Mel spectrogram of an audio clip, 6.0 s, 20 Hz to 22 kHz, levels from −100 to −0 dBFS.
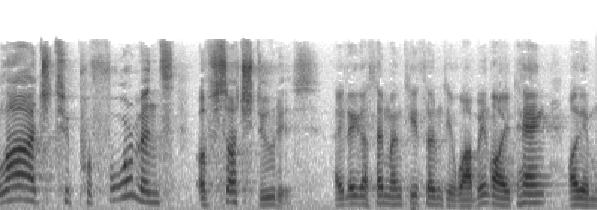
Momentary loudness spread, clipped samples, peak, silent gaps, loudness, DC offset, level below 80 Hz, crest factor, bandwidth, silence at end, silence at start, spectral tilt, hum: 13 LU; under 0.1%; -6 dBFS; none; -25 LUFS; under 0.1%; -60 dBFS; 18 dB; 10.5 kHz; 0 s; 0 s; -2 dB/octave; none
